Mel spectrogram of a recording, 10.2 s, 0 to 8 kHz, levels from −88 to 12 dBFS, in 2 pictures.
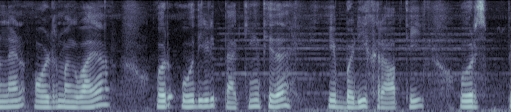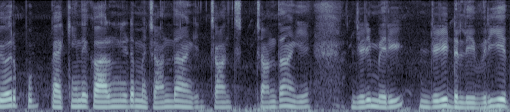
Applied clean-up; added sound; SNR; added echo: none; none; none; none.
